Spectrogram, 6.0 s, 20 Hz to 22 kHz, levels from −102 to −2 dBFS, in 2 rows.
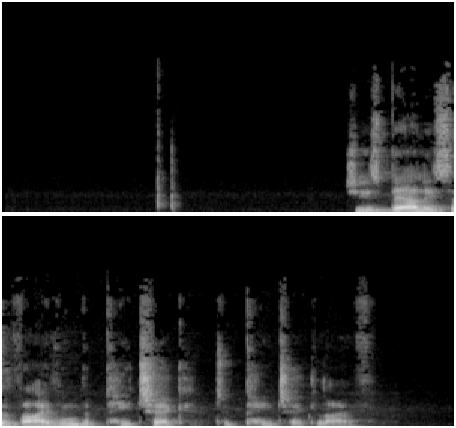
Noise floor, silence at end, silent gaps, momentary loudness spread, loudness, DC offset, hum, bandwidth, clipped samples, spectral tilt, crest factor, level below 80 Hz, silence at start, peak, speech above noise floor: -88 dBFS; 0.65 s; none; 23 LU; -30 LUFS; under 0.1%; none; 15 kHz; under 0.1%; -4 dB/octave; 22 dB; -76 dBFS; 2.3 s; -12 dBFS; 58 dB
